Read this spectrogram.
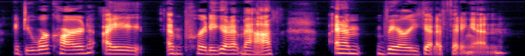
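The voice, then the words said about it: American accent. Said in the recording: “my excellent American accent”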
